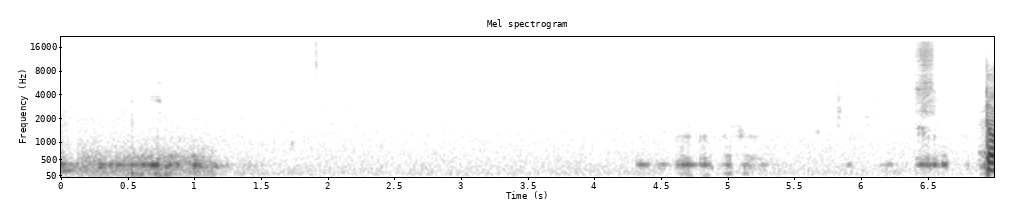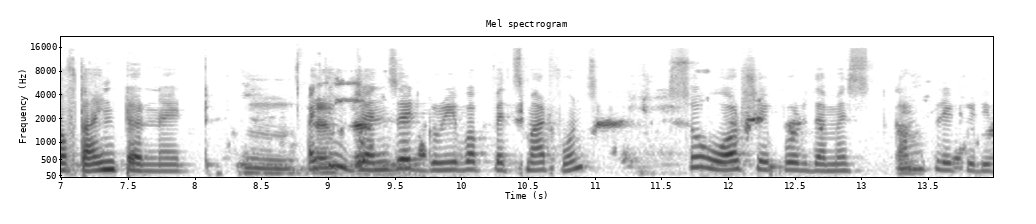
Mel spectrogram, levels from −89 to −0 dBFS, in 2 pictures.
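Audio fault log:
0.00–1.21 s, 4.65–5.20 s, 8.27–9.33 s, 11.39–12.26 s, 13.45–13.51 s: echo leak. A copy of the speech trails the original by a fixed 192 ms each time. It is about 15 dB below the direct speech in the first and third spans, faint at about 30 dB down near 5 s, strongest at about 10 dB down around 12 s, and barely present at about 40 dB down in the brief scrap near 13.5 s. This is likely a far-end loudspeaker being picked up by its microphone and sent back because echo cancellation was incomplete.
8.3 s to the end: speech suppressed in double talk. From 8.3 s onward the loudspeaker-side talker's level dips, at worst by about 35 dB, so stretches of speech sound pumped down or drop out in pieces. This span overlaps the echo at 8.27–9.33 s and 11.39–12.26 s, which points to both sides talking at once. The likely cause is an echo canceller that could not separate the near talker from the loudspeaker return and attenuated both.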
